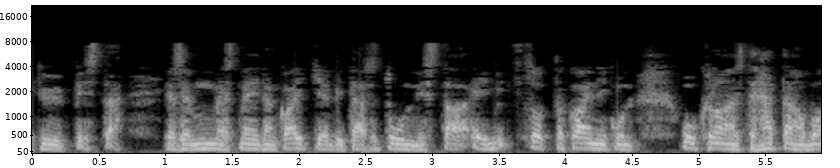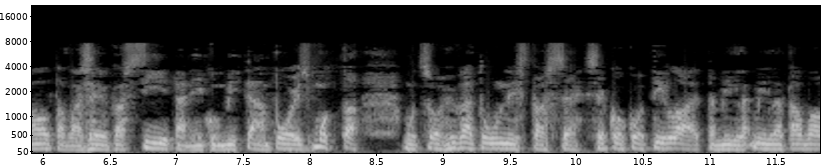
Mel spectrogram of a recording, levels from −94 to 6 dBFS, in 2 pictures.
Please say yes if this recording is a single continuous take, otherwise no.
yes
